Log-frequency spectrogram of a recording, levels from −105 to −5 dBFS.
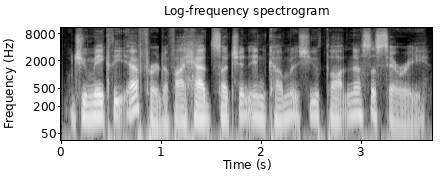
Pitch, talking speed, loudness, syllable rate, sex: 105 Hz, 240 wpm, -21 LUFS, 5.9 syllables/s, male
